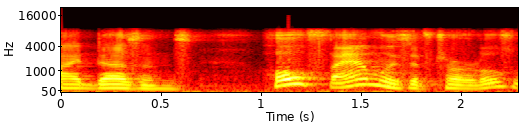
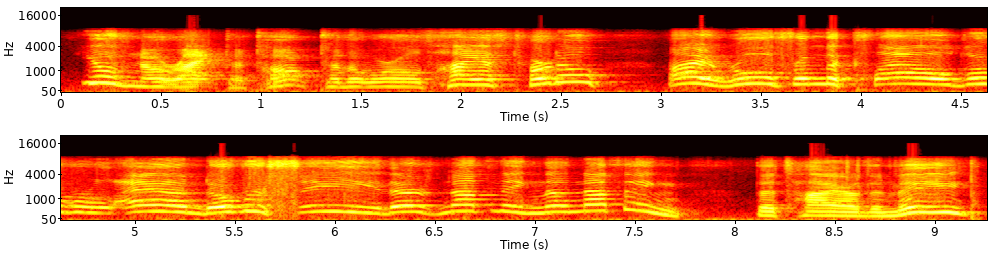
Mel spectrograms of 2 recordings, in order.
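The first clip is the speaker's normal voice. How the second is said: angry boasting king; 7 semitones higher, 5 dB louder than usual. Acted. King keeps howling at Mac.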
